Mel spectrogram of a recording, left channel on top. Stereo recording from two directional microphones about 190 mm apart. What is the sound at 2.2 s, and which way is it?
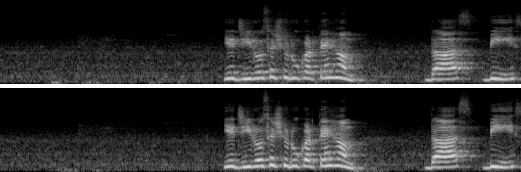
A woman's voice, 35° right (ahead or behind).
